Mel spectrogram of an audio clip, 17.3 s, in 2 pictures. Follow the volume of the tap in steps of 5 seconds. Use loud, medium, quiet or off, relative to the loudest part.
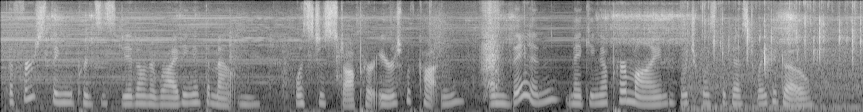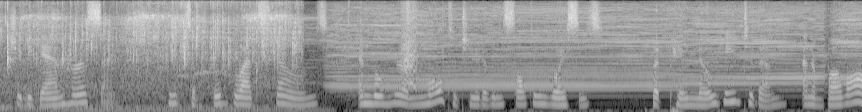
off, loud, loud, off.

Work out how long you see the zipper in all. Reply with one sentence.
You can hear the zipper for 2 seconds altogether.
